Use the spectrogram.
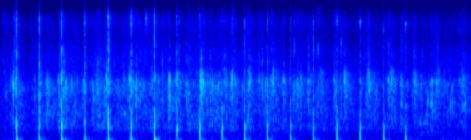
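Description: Men and boys applaud the ladies, especially mothers, steadily, with sharp, regular claps standing out over a continuous wash of lighter clapping that holds an even level throughout.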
